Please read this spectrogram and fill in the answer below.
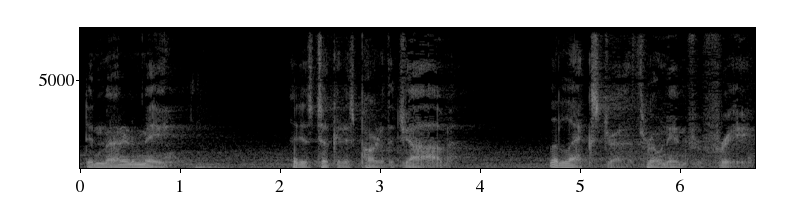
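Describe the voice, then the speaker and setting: An actor playing a weary, guilt-ridden hardened killer in a video game, gravelly, brooding and matter-of-fact as he reminisces. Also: rumbling low, lively intonation, moderate pace, heavily acted. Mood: cold, matter-of-fact. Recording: echoey, noisy game audio.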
